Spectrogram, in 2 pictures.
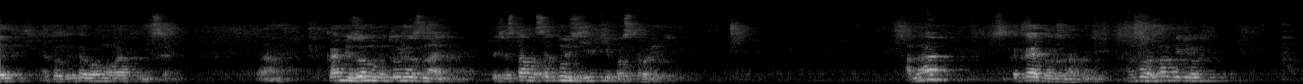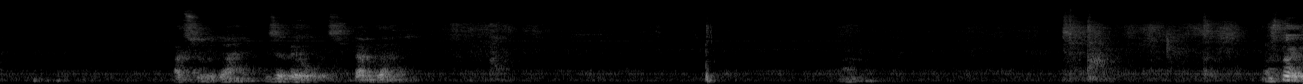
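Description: An elderly man lectures calmly in a room with a slight echo, with pauses between phrases.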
